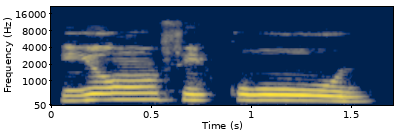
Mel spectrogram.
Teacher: I stopped on the noon. I didn't say the fatha. And that's because when you pause on a letter which carries a fatha, when you stop there, that fatha changes to a sukoon. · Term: noon sakin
